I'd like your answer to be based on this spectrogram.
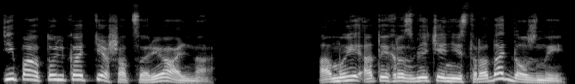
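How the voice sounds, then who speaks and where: A man's voice: fairly high pitch, sing-song, unhurried, mellow, dry recording, clean studio sound, voice pushed up. Man doing a cheeky slangy imp. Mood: amused. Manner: gleeful, street slang.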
